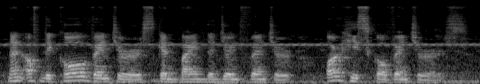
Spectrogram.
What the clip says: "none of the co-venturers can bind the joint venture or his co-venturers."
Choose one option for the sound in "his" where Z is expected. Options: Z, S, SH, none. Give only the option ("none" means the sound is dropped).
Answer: S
